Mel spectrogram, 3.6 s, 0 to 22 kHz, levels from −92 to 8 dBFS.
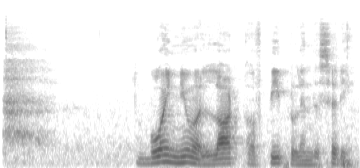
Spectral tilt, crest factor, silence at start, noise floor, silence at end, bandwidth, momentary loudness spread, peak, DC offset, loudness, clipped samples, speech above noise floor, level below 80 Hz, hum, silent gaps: -6 dB/octave; 20 dB; 0.05 s; -70 dBFS; 0.1 s; 13.5 kHz; 16 LU; -20 dBFS; under 0.1%; -37 LUFS; under 0.1%; 34 dB; -68 dBFS; none; none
